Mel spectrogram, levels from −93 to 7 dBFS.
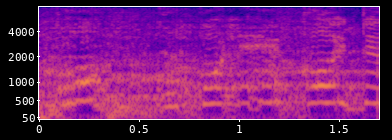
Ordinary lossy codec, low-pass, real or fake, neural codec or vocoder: none; none; fake; codec, 16 kHz, 16 kbps, FunCodec, trained on Chinese and English, 50 frames a second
